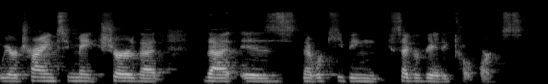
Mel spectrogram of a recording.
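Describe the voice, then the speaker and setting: A woman's bright, sharp voice at a fairly slow pace. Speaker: public health official. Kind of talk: webinar presentation. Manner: many filler words.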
